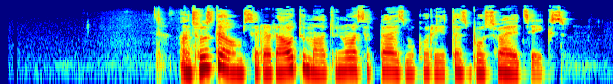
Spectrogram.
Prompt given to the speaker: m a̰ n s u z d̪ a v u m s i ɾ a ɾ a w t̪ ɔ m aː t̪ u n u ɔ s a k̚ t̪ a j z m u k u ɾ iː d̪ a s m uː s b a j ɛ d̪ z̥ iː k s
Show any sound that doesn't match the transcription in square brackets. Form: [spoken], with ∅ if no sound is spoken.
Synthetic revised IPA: m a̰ n s u z d̪ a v u m s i ɾ a ɾ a w t̪ ɔ m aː t̪ u n u ɔ s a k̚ t̪ a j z m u k u ɾ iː [t̪] a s [b] uː s [v] a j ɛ d̪ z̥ iː k s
